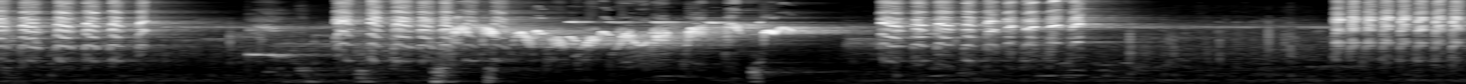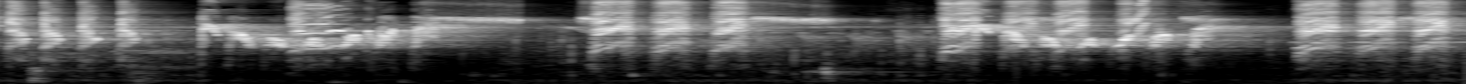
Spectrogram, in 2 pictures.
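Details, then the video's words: Greater green leafbird (cucak ijo) in energetic gacor song, a lure for other birds: bursts of fast rattling trills and chatter about every two seconds, separated by swooping whistled phrases and short pauses. "SUARA CUCAK IJO TROTOL GACOR, AMPUH UNTUK PANCINGAN DAN TERAPI"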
